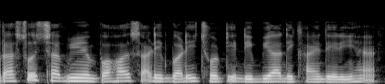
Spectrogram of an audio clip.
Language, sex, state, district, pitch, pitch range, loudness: Hindi, male, Jharkhand, Garhwa, 135 Hz, 125-145 Hz, -15 LUFS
